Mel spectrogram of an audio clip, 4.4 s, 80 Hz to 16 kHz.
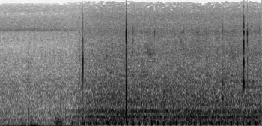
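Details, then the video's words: Newly arrived honey bees, placed on the hive base for 24 hours, now let out to get their bearings, recorded with a GoPro Hero 5 and Session: a steady, broad buzzing hum with a few sharp clicks. "Honey Bees Arrive - Day One"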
